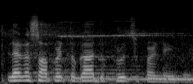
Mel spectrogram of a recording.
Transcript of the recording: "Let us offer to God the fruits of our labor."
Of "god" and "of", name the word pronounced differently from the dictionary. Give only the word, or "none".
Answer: of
